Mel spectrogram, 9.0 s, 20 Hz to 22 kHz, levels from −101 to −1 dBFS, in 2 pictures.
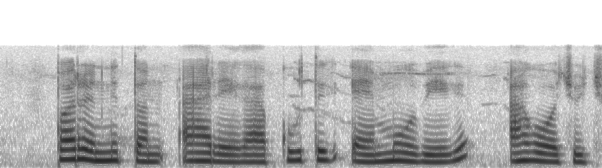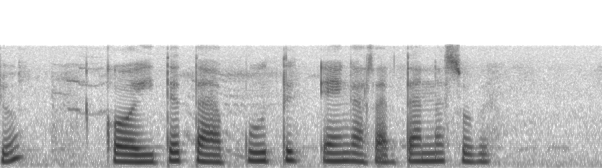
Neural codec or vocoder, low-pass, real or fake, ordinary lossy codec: none; 7.2 kHz; real; none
